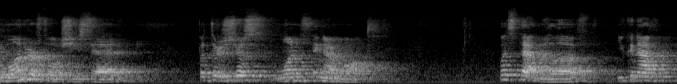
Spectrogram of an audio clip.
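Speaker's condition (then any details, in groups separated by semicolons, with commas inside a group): No condition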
